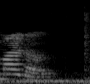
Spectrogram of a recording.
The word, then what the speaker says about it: Minos: They always pronounce the I. So King Minos.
